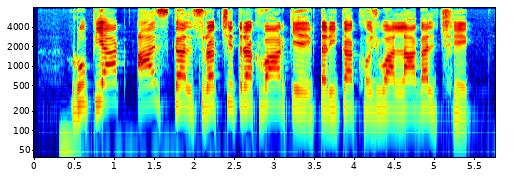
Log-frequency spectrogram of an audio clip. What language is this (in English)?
Magahi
